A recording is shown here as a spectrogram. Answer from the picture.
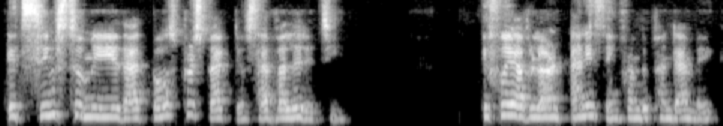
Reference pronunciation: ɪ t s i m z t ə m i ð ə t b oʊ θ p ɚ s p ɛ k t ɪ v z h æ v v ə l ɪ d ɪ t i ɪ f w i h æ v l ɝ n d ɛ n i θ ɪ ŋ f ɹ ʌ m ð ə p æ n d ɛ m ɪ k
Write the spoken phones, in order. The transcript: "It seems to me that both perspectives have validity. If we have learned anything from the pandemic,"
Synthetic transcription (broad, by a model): ɪ t s i m z t ə m i ð ə t b oʊ θ p ɚ s p ɛ k t ɪ v z h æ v v ə l ɪ d ɪ t i ɪ f w i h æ v l ɝ n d ɛ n i θ ɪ ŋ f ɹ ʌ m ð ə p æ n d ɛ m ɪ k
